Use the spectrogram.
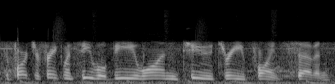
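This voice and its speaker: A man's voice: mid-range voice, moderate pace, low-quality recording. A man working as an air traffic controller, giving clipped procedural instructions over aviation radio. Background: music.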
